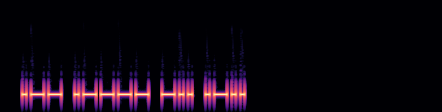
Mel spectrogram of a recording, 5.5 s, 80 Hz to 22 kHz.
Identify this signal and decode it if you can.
Morse code, heard as a keyed tone, about 21 wpm, 700 Hz. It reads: W1DL
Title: USA Call Signs - 4 Characters - Repeated 2x - 22wpm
